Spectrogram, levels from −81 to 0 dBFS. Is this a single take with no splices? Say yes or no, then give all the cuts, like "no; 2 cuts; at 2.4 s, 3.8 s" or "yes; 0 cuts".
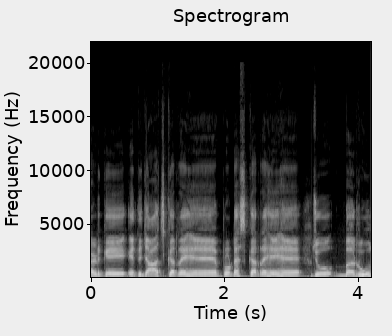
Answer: no; 1 cut; at 3.3 s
